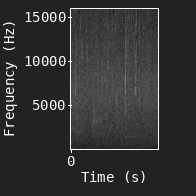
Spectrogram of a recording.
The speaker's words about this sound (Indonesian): Kita masuk dulu ke mobil. Jangan hujan-hujanan kayak gini. Malu dilihat sama orang.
